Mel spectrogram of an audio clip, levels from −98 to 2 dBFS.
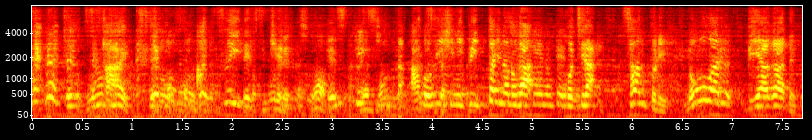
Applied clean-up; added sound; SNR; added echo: neural separator model SepFormer DNS4.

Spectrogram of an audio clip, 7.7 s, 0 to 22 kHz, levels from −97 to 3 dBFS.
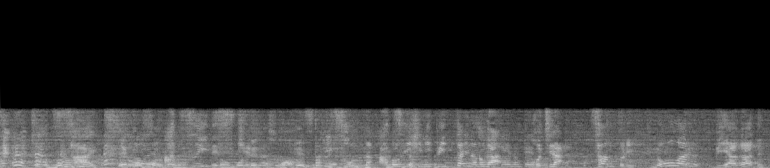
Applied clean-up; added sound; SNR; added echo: none; Fart; 12 dB; reverberation time 1.4 s.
